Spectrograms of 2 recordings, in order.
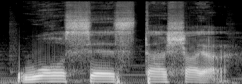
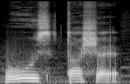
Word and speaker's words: Worcestershire: Do you say Worcestershire? It is wrong. The pronunciation is Worcestershire.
